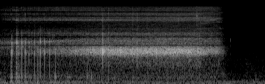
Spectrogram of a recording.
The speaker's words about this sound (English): I am getting a bit of gurgle happening in here, and I'm hoping that I can vape through that.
